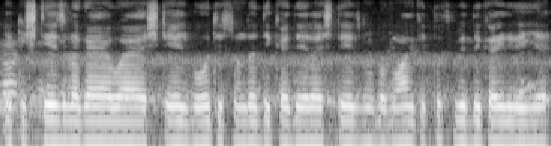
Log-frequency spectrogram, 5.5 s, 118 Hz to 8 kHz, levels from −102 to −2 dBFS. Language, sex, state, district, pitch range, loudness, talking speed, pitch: Hindi, male, Rajasthan, Bikaner, 120-125 Hz, -14 LUFS, 230 wpm, 125 Hz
